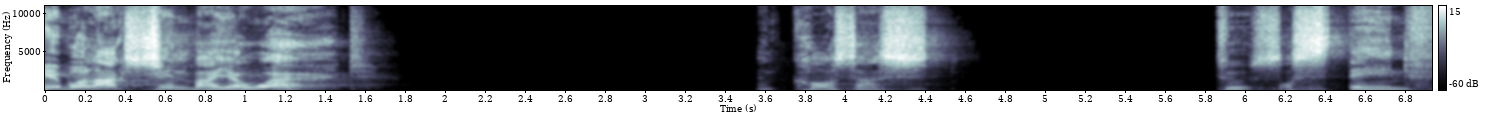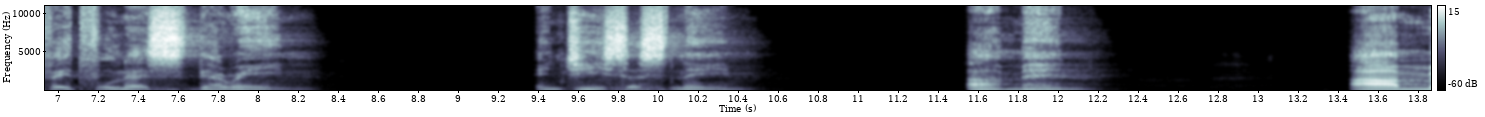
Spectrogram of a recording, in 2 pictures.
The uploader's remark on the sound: Sermon preached at CBC Shiashie Campus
